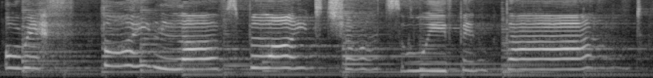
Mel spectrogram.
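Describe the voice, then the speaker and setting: A woman's voice: very high voice, exaggerated voice. A woman performing as a young bard in a fantasy game, singing a tender, yearning love ballad over plucked strings. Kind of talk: slow lyrical folk ballad singing. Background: lute or guitar music.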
